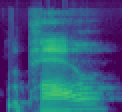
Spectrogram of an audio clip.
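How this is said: The name is said with Japanese pronunciation. "It's how you say it in Japanese"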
